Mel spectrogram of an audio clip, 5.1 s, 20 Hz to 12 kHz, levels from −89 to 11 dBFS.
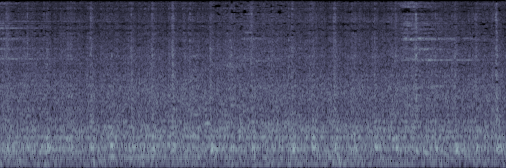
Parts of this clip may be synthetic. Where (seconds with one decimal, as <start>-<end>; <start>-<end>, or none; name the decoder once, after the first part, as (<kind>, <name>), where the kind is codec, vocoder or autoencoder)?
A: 0.7-2.1 (vocoder, BigVGAN v2); 3.3-4.3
